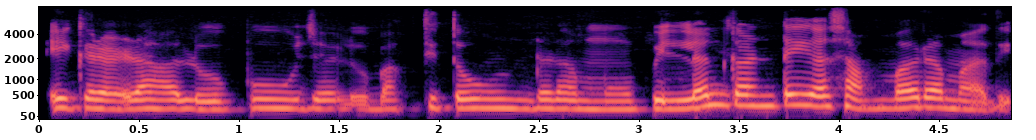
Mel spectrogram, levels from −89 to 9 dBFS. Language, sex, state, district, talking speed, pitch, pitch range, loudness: Telugu, female, Telangana, Karimnagar, 110 wpm, 195 Hz, 185-210 Hz, -16 LUFS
